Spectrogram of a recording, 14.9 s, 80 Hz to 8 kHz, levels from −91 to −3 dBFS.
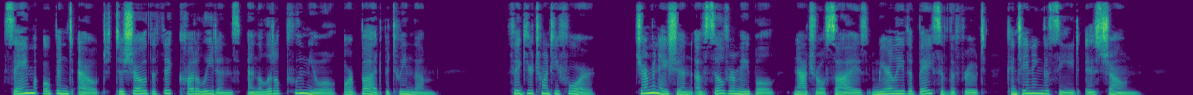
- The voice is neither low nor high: No, high, 195 Hz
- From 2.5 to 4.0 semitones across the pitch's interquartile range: No, wide, 5.6 semitones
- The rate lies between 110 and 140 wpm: Yes, slow, 135 wpm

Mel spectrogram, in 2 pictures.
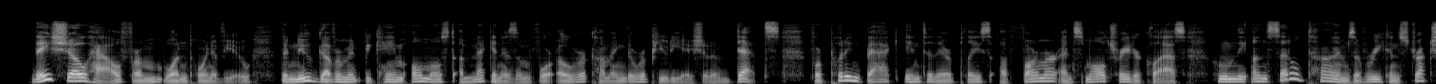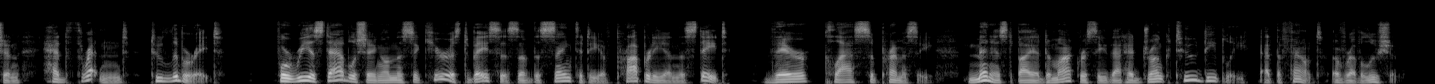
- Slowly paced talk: No, average, 155 wpm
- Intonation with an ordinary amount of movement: No, wide, 6.3 semitones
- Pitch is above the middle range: No, low, 105 Hz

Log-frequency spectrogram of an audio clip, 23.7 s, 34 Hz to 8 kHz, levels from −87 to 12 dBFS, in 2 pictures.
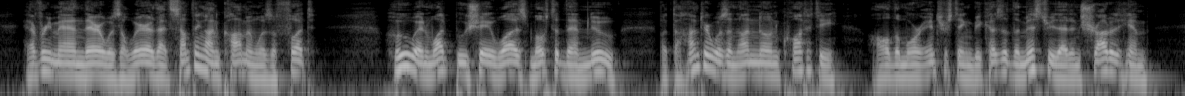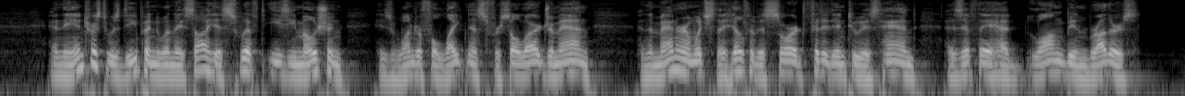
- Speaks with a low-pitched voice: Yes, low, 110 Hz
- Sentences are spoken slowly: No, average, 195 wpm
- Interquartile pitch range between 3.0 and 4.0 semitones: Yes, average, 3.7 semitones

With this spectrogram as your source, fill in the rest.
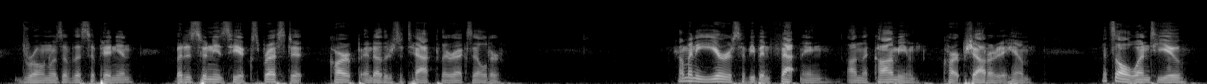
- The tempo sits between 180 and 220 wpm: Yes, average, 190 wpm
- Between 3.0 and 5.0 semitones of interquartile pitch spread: No, narrow, 2.5 semitones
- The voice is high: No, low, 100 Hz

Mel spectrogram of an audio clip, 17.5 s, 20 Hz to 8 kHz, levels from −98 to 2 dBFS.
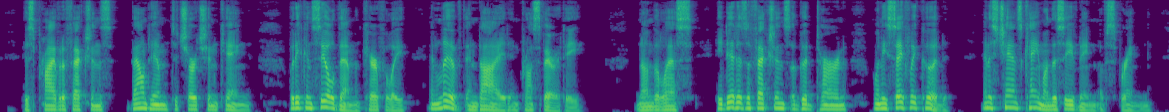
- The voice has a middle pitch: No, low, 105 Hz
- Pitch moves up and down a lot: Yes, wide, 7.7 semitones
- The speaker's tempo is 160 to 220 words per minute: No, average, 145 wpm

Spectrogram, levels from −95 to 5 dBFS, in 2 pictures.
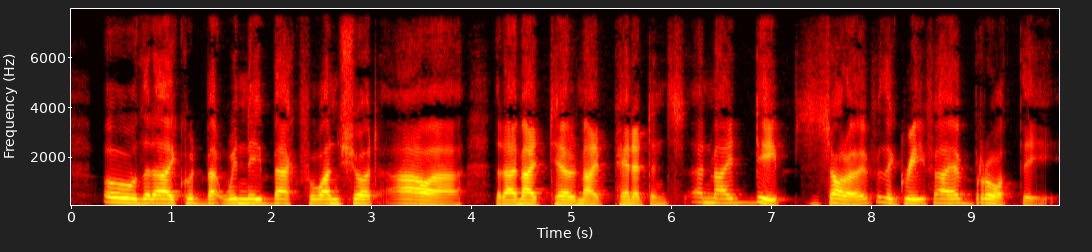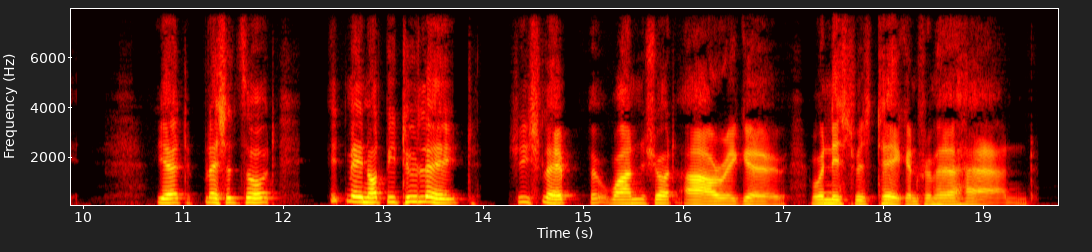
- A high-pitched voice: No, medium, 155 Hz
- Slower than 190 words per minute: Yes, average, 160 wpm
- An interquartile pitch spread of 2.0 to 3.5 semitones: No, average, 3.9 semitones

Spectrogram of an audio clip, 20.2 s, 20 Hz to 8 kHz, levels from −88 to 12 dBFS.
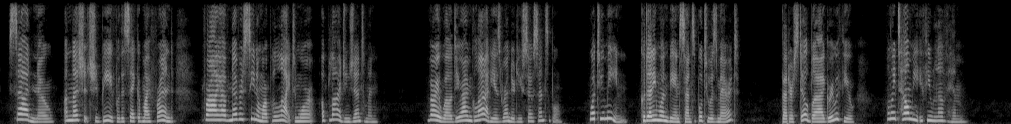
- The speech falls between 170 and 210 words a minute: Yes, average, 180 wpm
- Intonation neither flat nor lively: No, wide, 6.5 semitones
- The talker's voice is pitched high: Yes, very high, 250 Hz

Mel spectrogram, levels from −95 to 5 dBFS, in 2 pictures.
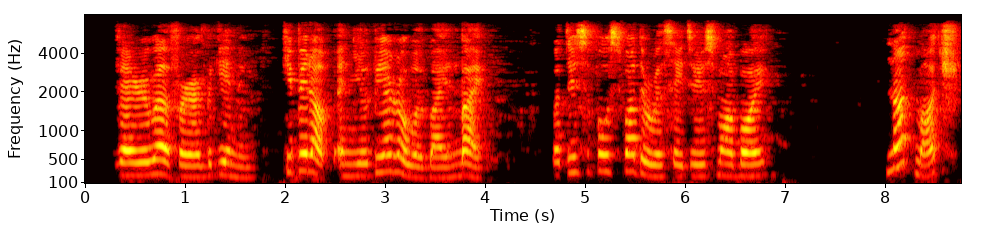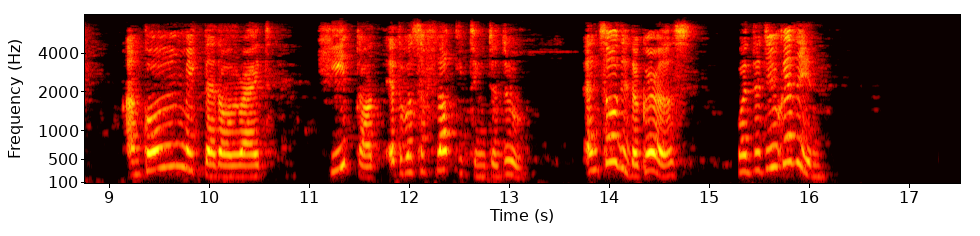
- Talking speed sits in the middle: Yes, average, 185 wpm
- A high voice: Yes, high, 235 Hz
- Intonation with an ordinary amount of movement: No, wide, 6.9 semitones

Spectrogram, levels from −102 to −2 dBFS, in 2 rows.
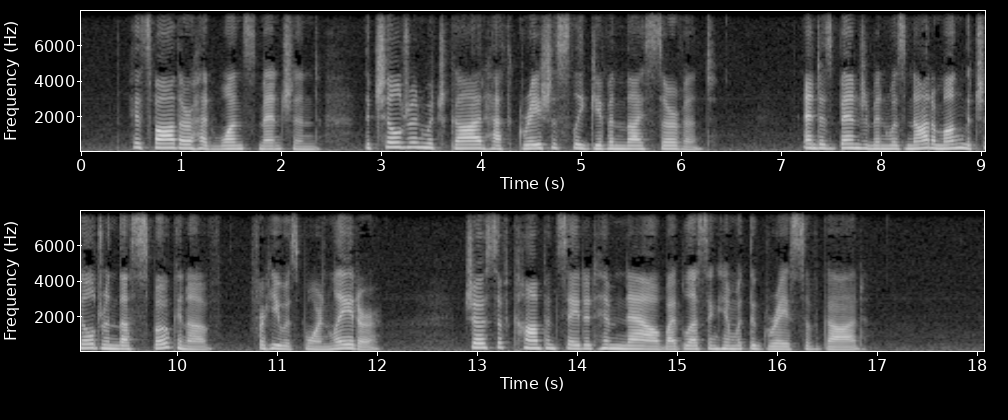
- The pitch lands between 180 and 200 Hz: Yes, high, 190 Hz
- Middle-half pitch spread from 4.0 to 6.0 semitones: No, average, 3.4 semitones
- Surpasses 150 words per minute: No, average, 145 wpm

